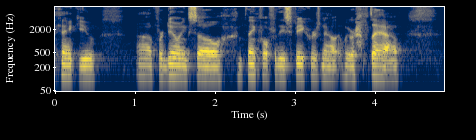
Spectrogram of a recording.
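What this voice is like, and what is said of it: Weak, tired-sounding voice. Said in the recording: “I'm feeling a little bit weak and my voice is weak”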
